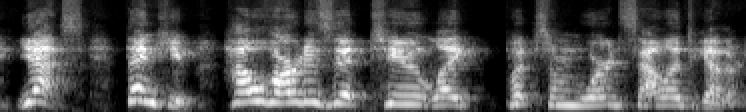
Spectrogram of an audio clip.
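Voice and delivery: high, loud fed-up exclamation; loud exasperated yes, thank you; exasperated outburst. Real, not acted. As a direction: blurt it out, fed up and incredulous. Exasperated rant about word salad.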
